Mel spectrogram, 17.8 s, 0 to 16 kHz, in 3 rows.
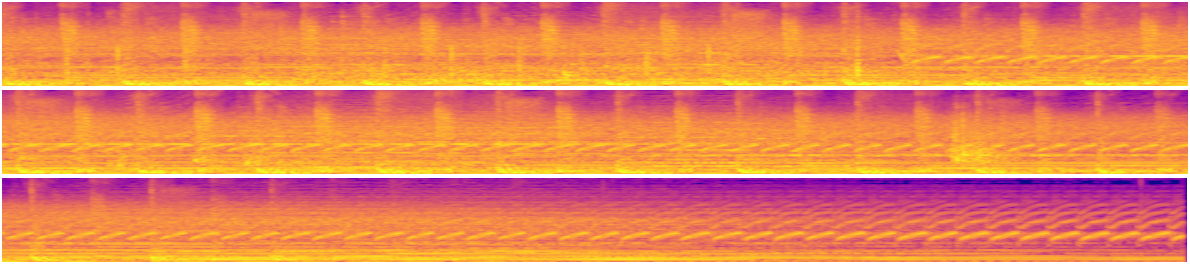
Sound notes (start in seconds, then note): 4.5 alarm ringing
